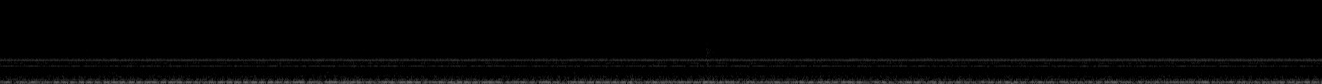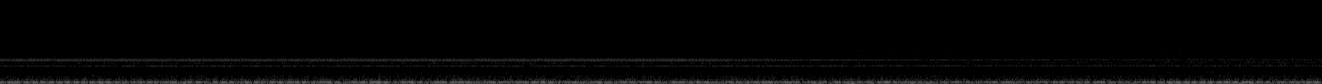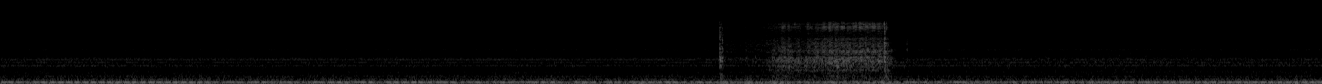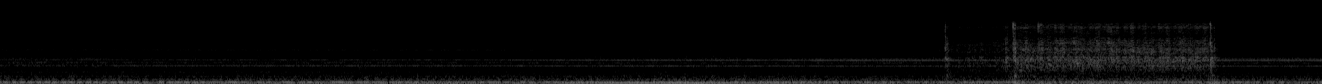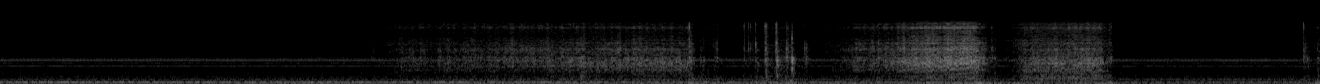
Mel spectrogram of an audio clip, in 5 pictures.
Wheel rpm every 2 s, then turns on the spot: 0, 0, 0, 0, 0, 0, 0, 0, 0, 0, 0, 0, 0, 0, 0, 0, 0, 20, 0, 0, 0, 0, 0, 0, 10, 20, 0, 0, 10, 20, 20, 30, 0.
62-64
